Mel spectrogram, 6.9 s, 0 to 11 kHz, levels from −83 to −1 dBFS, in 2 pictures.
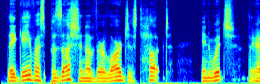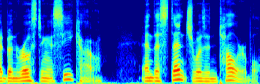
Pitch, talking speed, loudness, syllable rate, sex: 135 Hz, 190 wpm, -20 LUFS, 5.2 syllables/s, male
